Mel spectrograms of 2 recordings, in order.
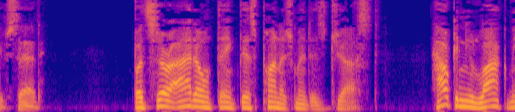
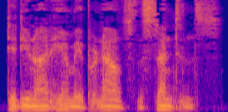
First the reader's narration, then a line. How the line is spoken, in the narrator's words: Graves asked calmly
